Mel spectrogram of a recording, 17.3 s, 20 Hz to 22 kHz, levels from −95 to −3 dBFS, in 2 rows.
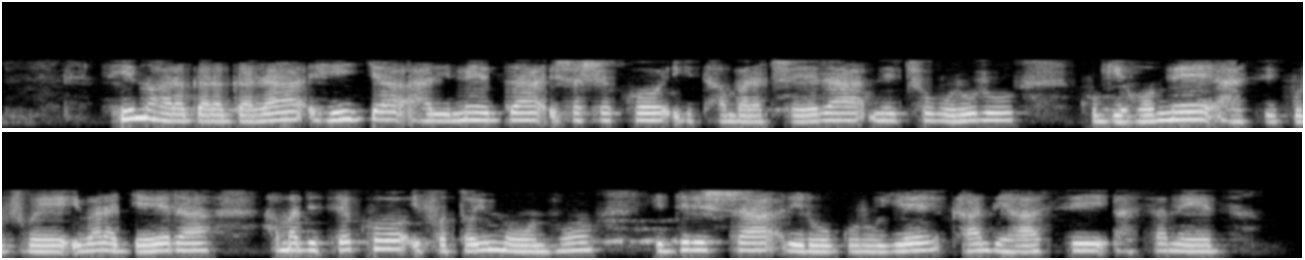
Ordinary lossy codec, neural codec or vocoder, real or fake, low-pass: AAC, 16 kbps; codec, 16 kHz, 16 kbps, FreqCodec, larger model; fake; 7.2 kHz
